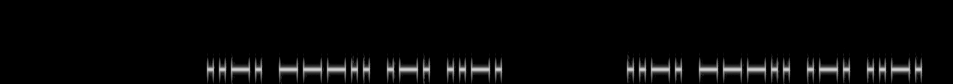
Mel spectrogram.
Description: Morse code, heard as a keyed tone, about 21 wpm, 700 Hz. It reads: F8RF F8RF
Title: DXCC-100 Call Signs - 4 Characters - Repeated 2x - 20wpm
